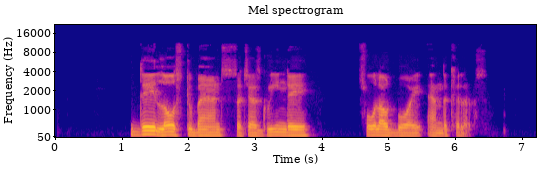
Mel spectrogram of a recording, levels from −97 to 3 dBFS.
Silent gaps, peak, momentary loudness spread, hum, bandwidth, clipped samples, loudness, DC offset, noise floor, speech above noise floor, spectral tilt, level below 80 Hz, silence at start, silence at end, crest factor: none; -2 dBFS; 17 LU; none; 10.5 kHz; under 0.1%; -19 LUFS; under 0.1%; -89 dBFS; 70 dB; -8 dB/octave; -42 dBFS; 1.15 s; 1 s; 18 dB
